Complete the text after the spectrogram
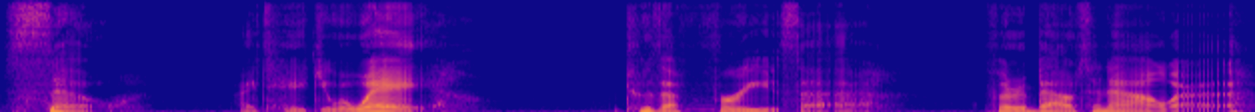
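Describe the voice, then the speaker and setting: Female ASMR performer, gleefully evil baker character, drawn-out theatrical delivery, close dry sound. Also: deep voice, wildly swooping pitch, gravelly, dry recording. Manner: theatrical, menacing, gleeful villainous delivery of mundane baking steps. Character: gleefully menacing baker, melodramatic and secretly evil woman. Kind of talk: scripted ASMR comedic narration.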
